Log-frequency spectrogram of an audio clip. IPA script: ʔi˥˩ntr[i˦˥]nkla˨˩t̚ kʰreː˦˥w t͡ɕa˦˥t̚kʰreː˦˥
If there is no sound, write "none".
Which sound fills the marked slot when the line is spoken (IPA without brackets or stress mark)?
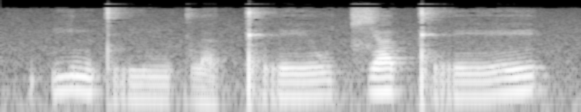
i˧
